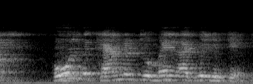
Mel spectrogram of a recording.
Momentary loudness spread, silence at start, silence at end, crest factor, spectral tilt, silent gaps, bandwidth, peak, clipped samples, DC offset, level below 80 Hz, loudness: 6 LU; 0 s; 0 s; 18 dB; -7 dB/octave; none; 14.5 kHz; -6 dBFS; under 0.1%; under 0.1%; -44 dBFS; -23 LUFS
